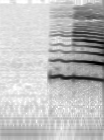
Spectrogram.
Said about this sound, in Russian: «Мяу!» Пронзительно закричал Фати и снова прислушался.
